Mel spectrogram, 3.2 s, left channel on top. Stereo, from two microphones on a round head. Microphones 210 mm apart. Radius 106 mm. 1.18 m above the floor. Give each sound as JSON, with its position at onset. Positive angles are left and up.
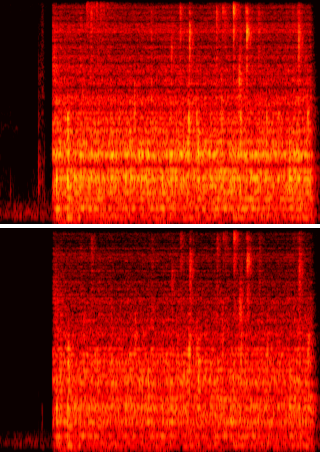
{"t": 0.5, "sound": "boiling", "side_deg": 65, "distance_m": 1.5}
